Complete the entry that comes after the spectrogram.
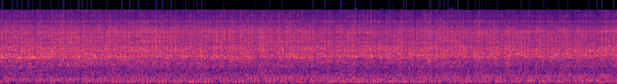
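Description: Diesel-hauled passenger train departing, with the diesel engine running steadily as the coaches roll past on the rails.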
